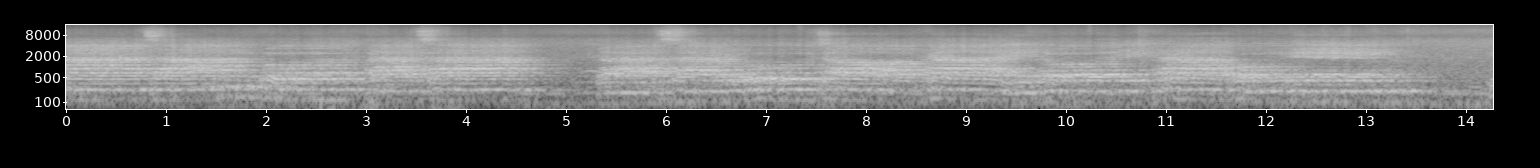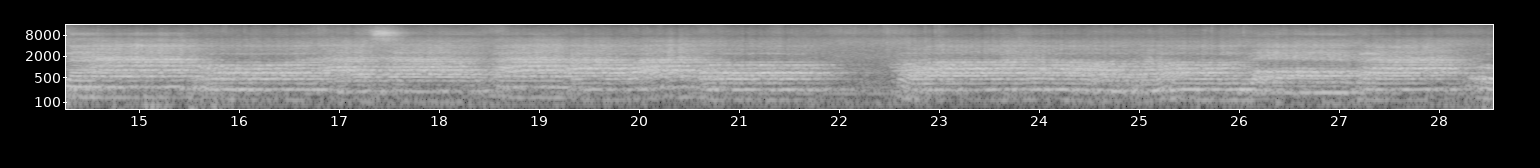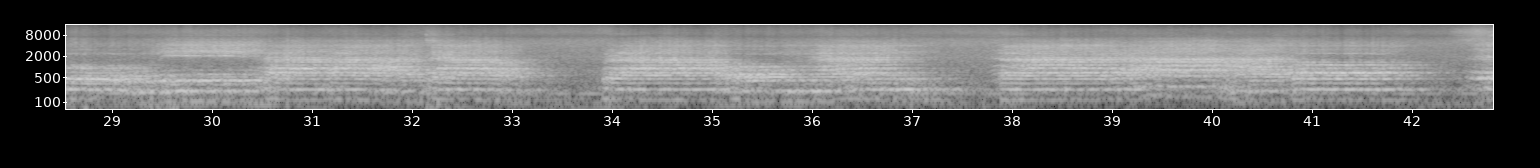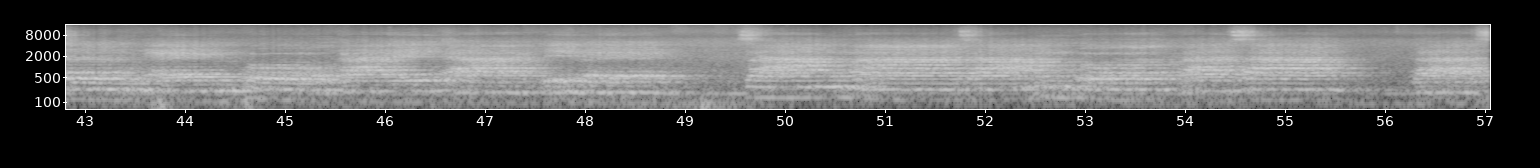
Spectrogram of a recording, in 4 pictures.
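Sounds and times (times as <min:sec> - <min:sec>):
group chanting: 0:00.0 - 0:57.0.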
